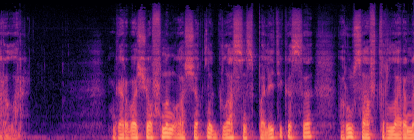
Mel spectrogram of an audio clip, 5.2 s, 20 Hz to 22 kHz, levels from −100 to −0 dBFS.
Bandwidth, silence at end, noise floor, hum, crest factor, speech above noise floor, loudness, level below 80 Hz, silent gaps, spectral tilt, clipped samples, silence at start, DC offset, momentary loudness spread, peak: 16.5 kHz; 0 s; -59 dBFS; none; 16 dB; 35 dB; -25 LUFS; -46 dBFS; none; -6.5 dB/octave; under 0.1%; 0 s; under 0.1%; 13 LU; -8 dBFS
